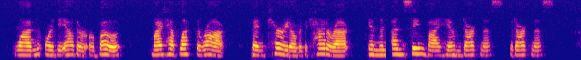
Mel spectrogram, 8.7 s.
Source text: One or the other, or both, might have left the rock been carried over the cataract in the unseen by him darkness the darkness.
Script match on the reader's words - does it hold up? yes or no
yes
